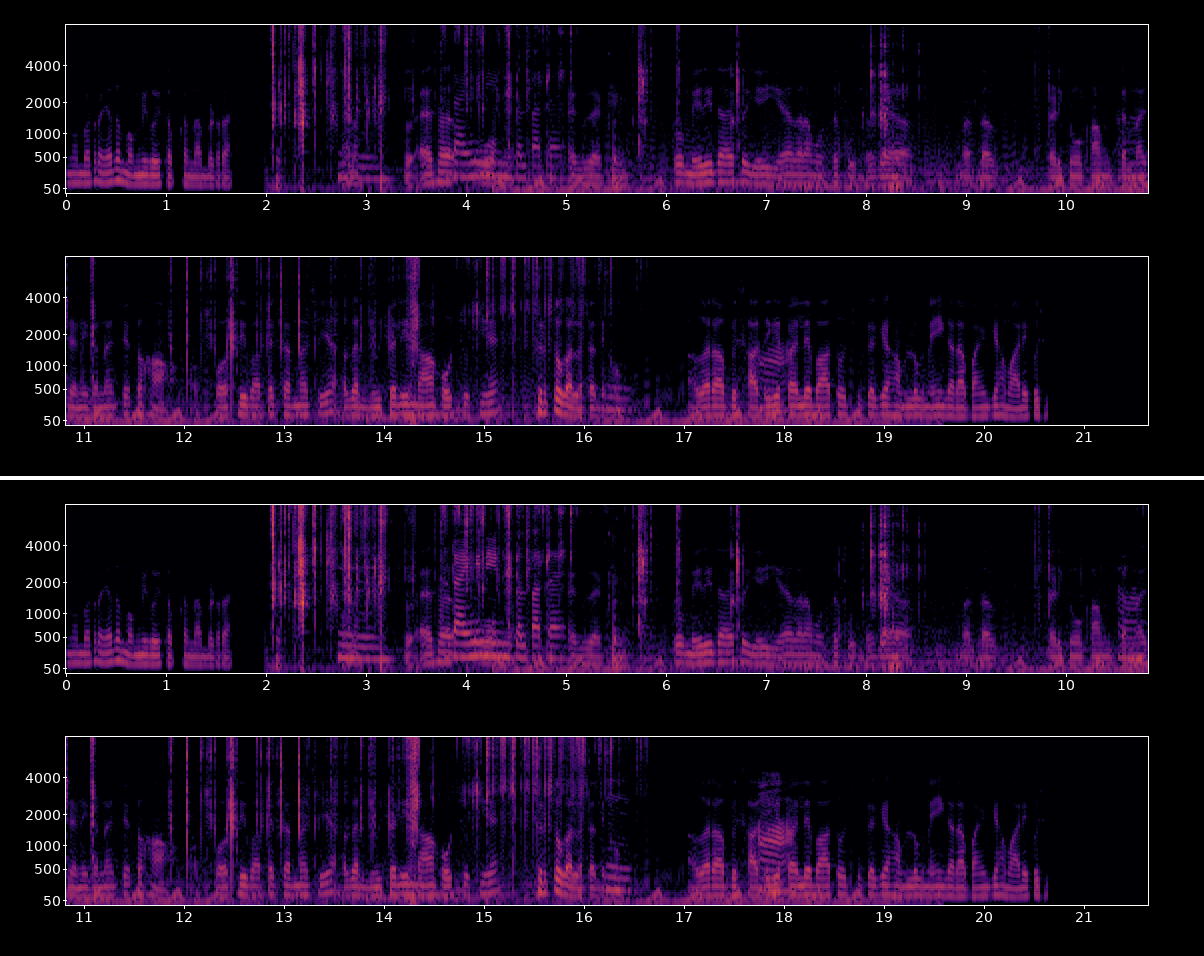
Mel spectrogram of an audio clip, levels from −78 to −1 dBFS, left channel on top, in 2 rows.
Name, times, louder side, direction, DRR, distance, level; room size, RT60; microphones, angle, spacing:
voice 1, 0.0-1.7 2.8-3.0 3.4-4.3 5.0-5.6 6.1-8.5 8.9-9.3 9.8-16.4 17.0-20.6, left 1 dB, 10° left, 0.4 m, -46 dB
sound 1, 2.0-16.6, right 7 dB, 20° right, 1.1 m, -44 dB
voice 2, 2.7-3.3 3.8-5.1 10.5-10.9 16.2-16.5 17.7-18.1, right 6 dB, 90° right, 0.5 m, -46 dB
sound 2, 4.2-19.6, left 1 dB, 90° left, 3.2 m, -54 dB
open air
head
